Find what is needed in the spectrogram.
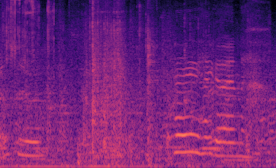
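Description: Busy café sound: people talking indistinctly, with small clinks and a short hiss about one and a half seconds in.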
